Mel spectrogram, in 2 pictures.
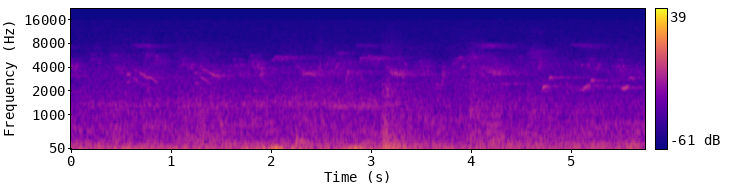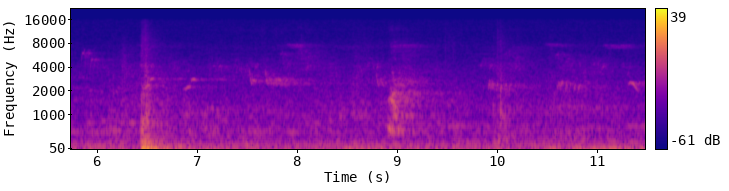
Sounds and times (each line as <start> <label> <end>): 8.9 barking dog 9.4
